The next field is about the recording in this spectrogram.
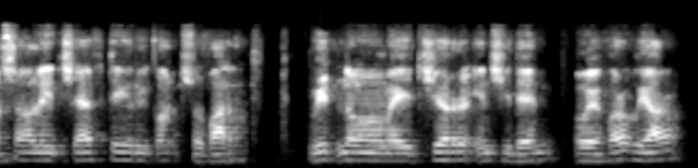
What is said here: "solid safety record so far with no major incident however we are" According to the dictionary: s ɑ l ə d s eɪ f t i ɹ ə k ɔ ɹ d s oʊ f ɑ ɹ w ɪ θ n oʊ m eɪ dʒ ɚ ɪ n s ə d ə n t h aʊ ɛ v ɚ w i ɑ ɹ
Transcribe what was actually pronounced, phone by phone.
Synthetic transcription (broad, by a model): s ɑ l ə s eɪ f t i ɹ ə k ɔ ɹ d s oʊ p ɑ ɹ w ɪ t n oʊ m eɪ dʒ ɚ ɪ n s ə d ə n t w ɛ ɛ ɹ w i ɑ ɹ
